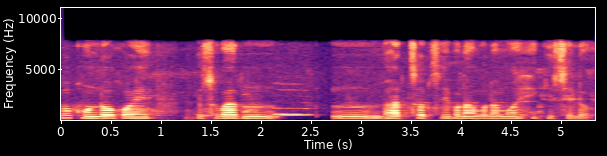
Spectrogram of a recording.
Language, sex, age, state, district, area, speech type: Assamese, female, 45-60, Assam, Dhemaji, rural, spontaneous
